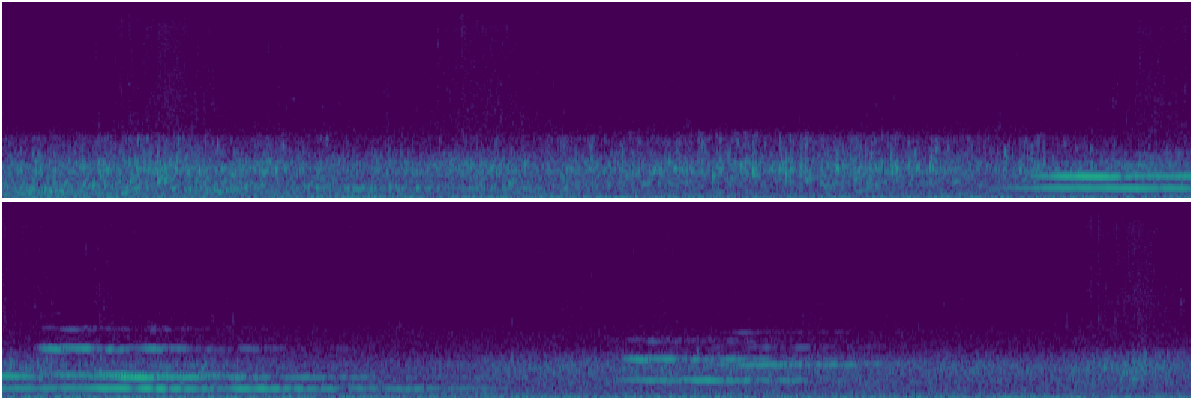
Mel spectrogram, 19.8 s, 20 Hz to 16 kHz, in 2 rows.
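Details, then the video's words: Whale song over a low, constant rumble: a run of long, wavering moans with overtones in the middle, followed by a few shorter, higher tonal calls toward the end. "1 ora di suono delle balene"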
